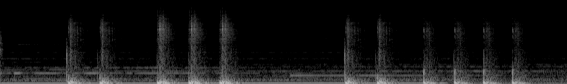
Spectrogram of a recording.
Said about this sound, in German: Mama hat mir euer geheimes Klopfzeichen gezeigt. Ach was, zeig mal.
